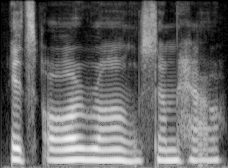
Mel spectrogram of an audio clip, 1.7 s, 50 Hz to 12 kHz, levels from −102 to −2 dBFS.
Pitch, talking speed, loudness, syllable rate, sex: 210 Hz, 140 wpm, -15 LUFS, 4.0 syllables/s, female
